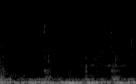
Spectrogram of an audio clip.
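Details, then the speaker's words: Boat diesel heater cold start in cold weather after long disuse: light regular ticks about every third of a second over a low hum as dosing pump starts, taking about a minute, slower than usual; normal, before heater roars. "Yeah, the pumps just started ticking now. Must have took about a minute before it quit. Normally quicker than that, but it is cold."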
